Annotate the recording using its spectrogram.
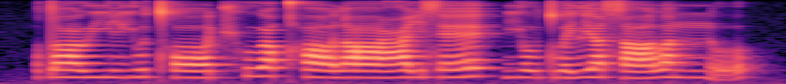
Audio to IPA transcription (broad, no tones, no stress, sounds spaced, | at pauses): dˤ uː j i j u tʰ ɔː t͡ʃʰ uː qʰ ɔː l ɑː ʕ i s ɛː | j o tʷ ɛ lʲ ɑ s ɑ lˠ ə nː o̰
